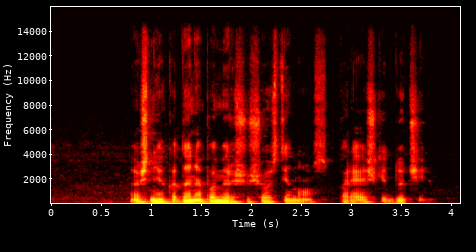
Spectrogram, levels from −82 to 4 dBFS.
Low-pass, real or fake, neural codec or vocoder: 14.4 kHz; real; none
